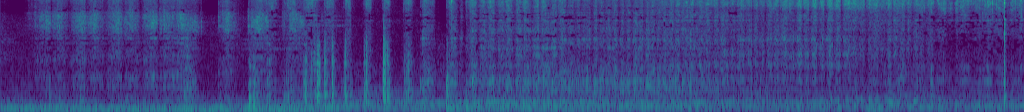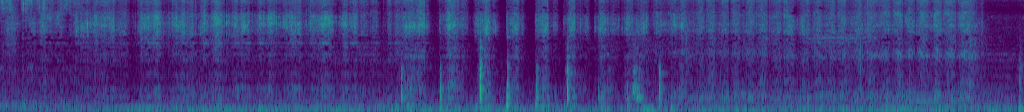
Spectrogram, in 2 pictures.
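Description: Hand wire brush scrubbing bubbled paint and rust off metal juicer parts: a steady scratchy rasping, with two spells of quick short strokes, about two to four seconds in and again past the middle.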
